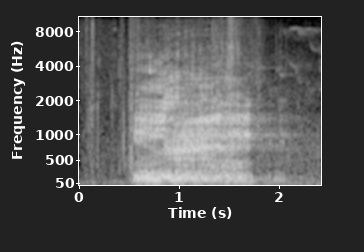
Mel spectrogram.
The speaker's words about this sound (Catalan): Entre els arbres hi passeja un senglar.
